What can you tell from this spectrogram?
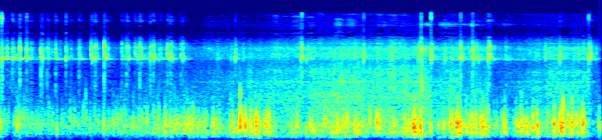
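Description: Tatrapoma surface-lift hanger rattling and scraping unevenly as it is towed up the track.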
